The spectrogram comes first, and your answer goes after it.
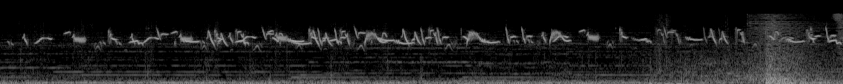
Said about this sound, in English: Looks like the bird's leading me somewhere.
